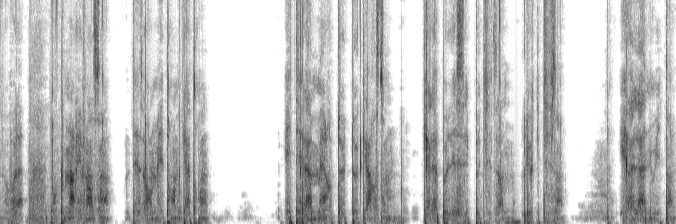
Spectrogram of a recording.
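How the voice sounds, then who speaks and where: A woman whispers at a fairly slow pace, pausing often and at length. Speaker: ASMR creator. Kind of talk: true crime narration. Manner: whispered, soft-spoken.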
